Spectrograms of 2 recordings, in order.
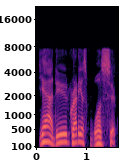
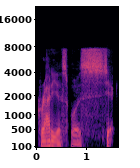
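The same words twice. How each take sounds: First: Higher-pitched, eager echo; real fanboy enthusiasm; enthusiastic agreement. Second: Said in the usual way. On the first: Real, not acted. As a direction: agree excitedly, like a fellow fan. Enthusiastic agreement with repeated remark.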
